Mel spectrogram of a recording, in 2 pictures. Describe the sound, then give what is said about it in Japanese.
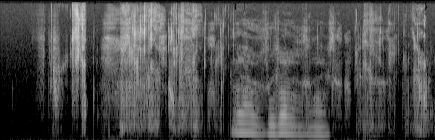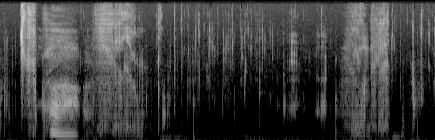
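Wet ear-licking mouth sounds: soft smacks, clicks and slurps recur irregularly at low volume, broken by a couple of brief voiced murmurs. “次は耳を舐めるんですね。はい、パパのお耳いただきます。”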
